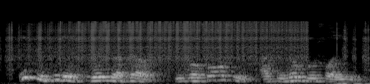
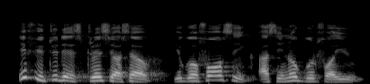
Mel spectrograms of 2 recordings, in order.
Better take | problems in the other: second | background sound (Coin (dropping)); 11 dB below the speech // room echo; dies away in 0.6 s

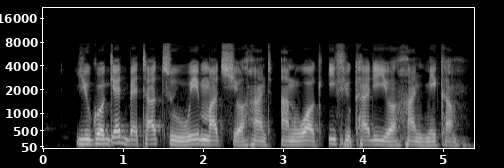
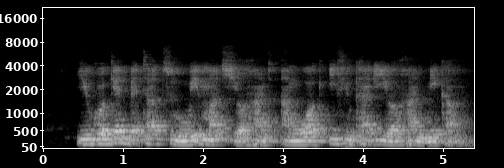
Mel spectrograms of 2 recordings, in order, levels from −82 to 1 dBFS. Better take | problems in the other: first | room echo; dies away in 0.8 s

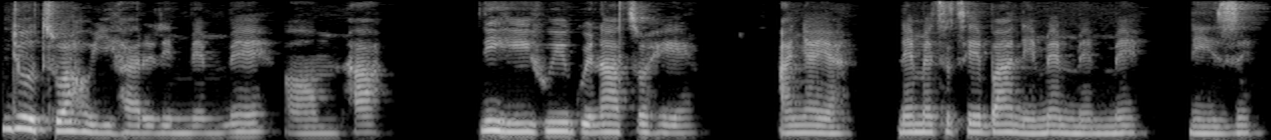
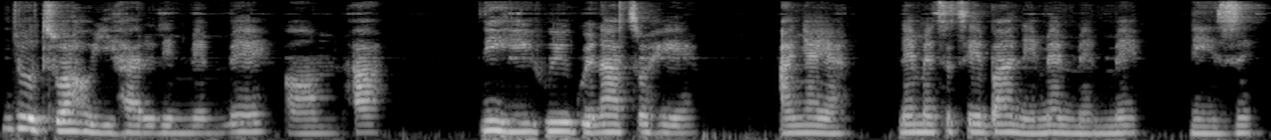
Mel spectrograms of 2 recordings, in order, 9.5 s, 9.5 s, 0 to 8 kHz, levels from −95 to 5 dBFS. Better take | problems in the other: first | noise reduction (neural mask model DeepFilterNet 3)

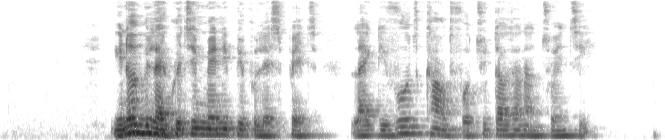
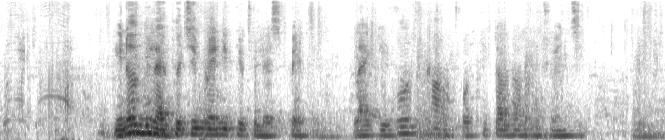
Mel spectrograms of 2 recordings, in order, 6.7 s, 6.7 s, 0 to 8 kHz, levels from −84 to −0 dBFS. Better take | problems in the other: first | noise reduction (neural separator model SepFormer DNS4)

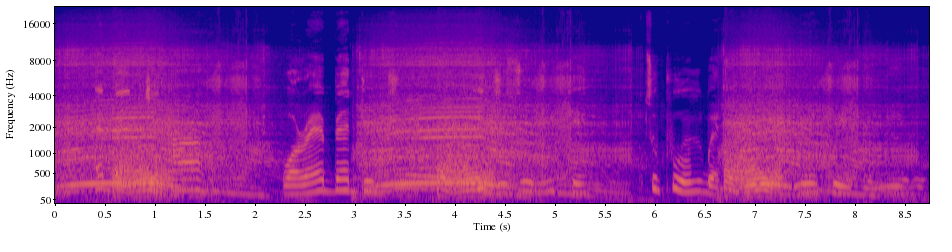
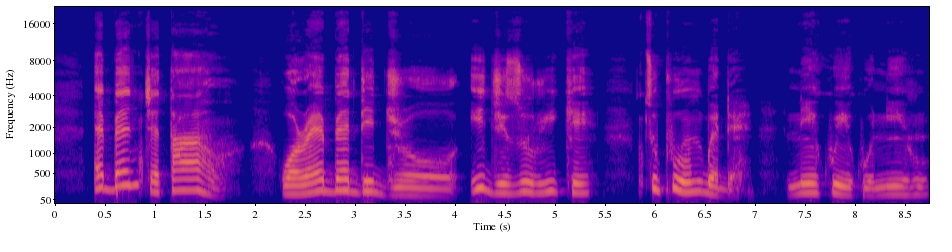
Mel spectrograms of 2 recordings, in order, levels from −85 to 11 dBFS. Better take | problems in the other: second | background sound (Fart + Domestic sounds, home sounds); 5 dB above the speech

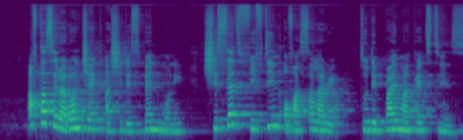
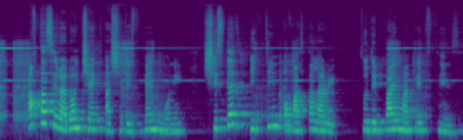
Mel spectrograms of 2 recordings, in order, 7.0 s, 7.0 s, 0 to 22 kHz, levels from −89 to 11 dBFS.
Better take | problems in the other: first | noise reduction (neural mask model RNNoise)

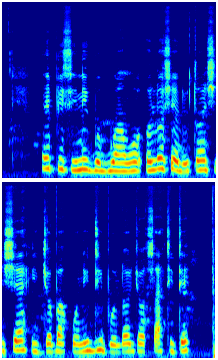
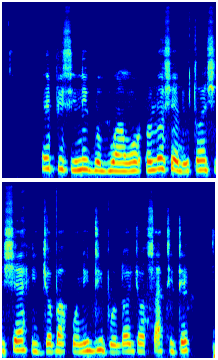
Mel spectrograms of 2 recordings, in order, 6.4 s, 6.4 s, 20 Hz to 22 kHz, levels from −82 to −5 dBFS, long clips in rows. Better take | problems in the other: first | noise reduction (neural mask model Resemble Enhance denoiser)

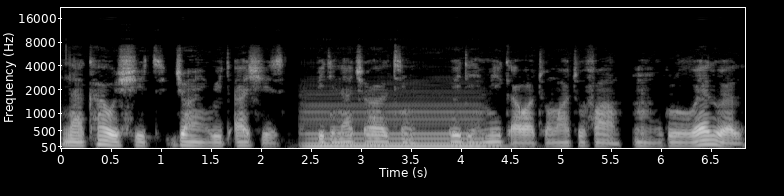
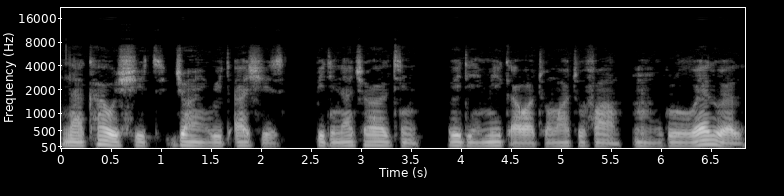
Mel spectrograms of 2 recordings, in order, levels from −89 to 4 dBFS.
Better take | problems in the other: second | background sound (Bowed string instrument); 5 dB below the speech

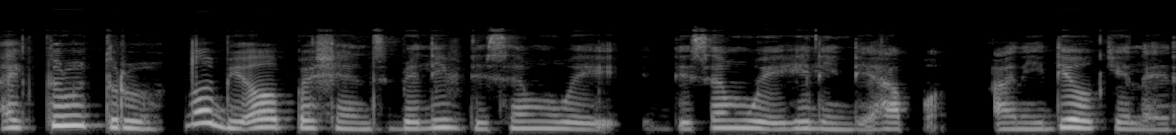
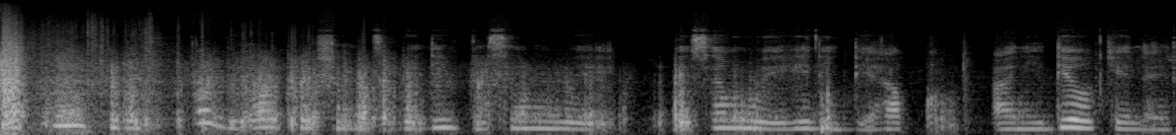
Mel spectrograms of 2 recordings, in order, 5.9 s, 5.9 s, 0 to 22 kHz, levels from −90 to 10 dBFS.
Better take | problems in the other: first | noise reduction (neural mask model RNNoise)

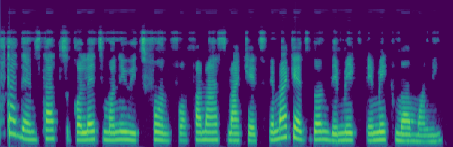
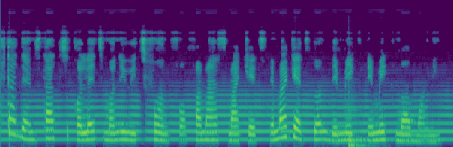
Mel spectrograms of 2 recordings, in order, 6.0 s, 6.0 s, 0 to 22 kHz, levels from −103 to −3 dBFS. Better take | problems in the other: first | background sound (Brass instrument + Bowed string instrument); 7 dB below the speech

